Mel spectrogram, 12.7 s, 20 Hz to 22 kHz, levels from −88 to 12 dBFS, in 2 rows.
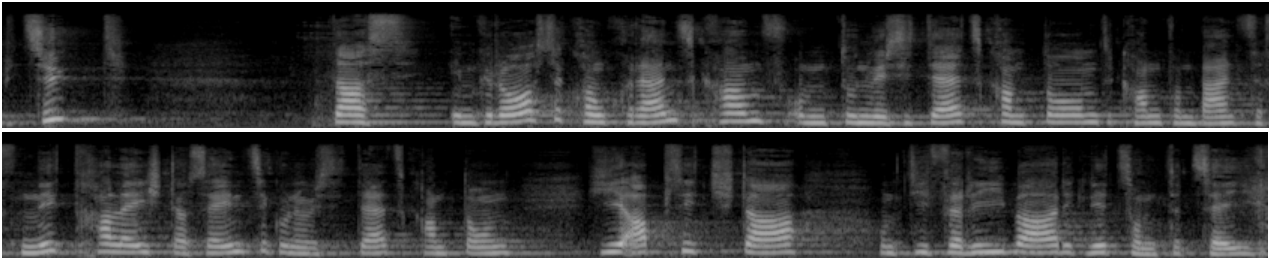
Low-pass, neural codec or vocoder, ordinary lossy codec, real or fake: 14.4 kHz; none; none; real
